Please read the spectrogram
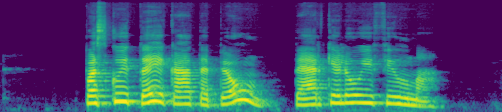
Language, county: Lithuanian, Tauragė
